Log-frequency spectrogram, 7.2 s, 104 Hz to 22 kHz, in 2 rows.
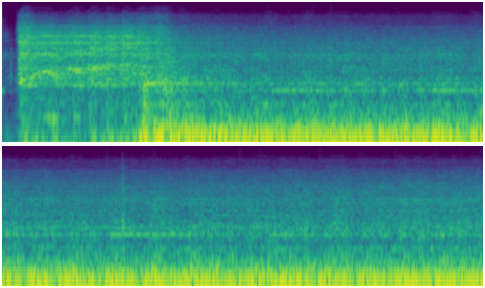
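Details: GMC Sierra 5.3 LS V8 (stated as 2005 or 2006) on its first startup after a suspected broken lifter was fixed with a BTR Truck Norris cam and LS7 lifters, no muffler: catches quickly into a loud, steady, deep rumble, even beat, no ticking; healthy.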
